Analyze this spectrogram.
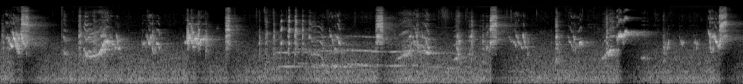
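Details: Captive budgerigar, an Australian parrot, warbling a busy chatter of clicks, squeaks and buzzy chirps, with a thin sustained whistled tone partway through.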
